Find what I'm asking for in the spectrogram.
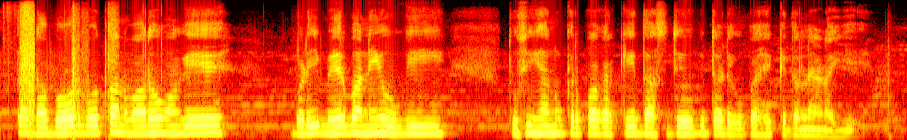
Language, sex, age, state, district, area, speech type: Punjabi, male, 45-60, Punjab, Amritsar, rural, spontaneous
